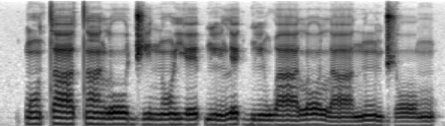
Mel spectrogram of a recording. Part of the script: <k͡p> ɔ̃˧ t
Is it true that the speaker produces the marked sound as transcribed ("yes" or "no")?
yes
